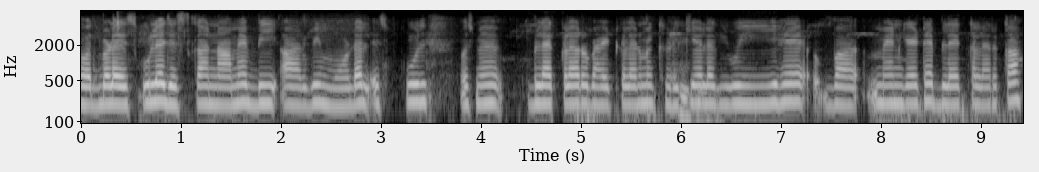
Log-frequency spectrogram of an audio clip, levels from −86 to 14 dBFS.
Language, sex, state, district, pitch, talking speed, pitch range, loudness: Hindi, female, Uttar Pradesh, Budaun, 205 Hz, 185 wpm, 200-210 Hz, -19 LUFS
